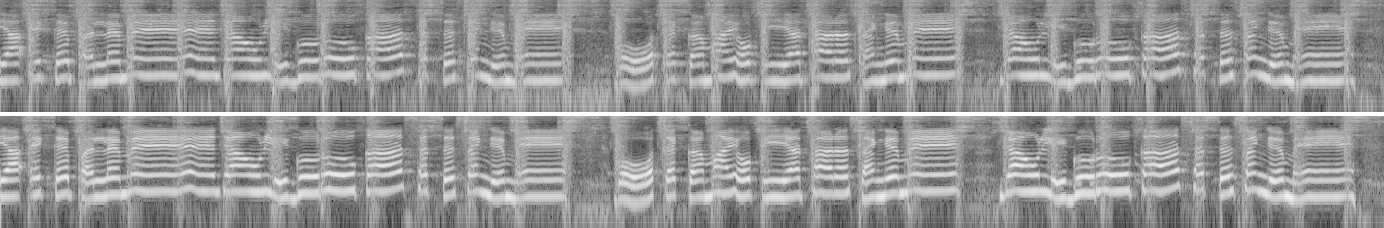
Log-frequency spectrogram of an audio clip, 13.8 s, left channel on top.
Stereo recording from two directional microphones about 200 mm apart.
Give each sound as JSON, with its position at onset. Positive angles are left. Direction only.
{"t": 0.0, "sound": "music", "side_deg": -50}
